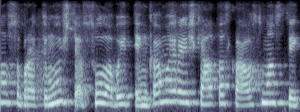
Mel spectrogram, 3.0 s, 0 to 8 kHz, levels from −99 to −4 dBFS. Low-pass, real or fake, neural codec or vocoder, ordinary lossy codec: 7.2 kHz; real; none; Opus, 16 kbps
